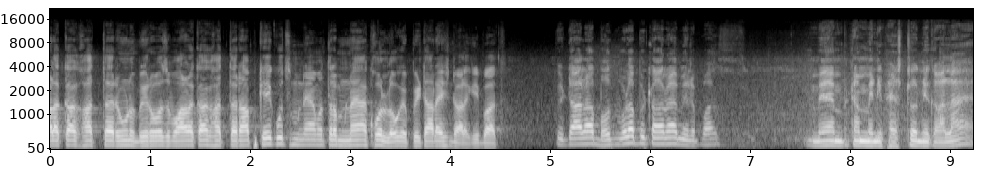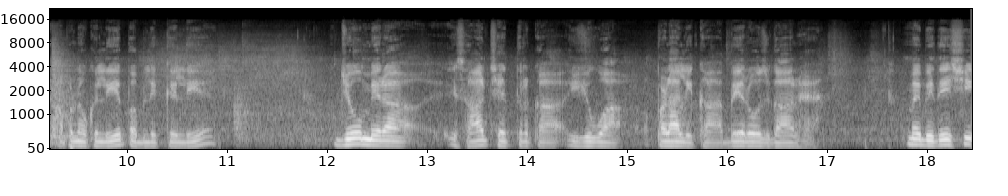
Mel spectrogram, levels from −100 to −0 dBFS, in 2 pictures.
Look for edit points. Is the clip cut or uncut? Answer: uncut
